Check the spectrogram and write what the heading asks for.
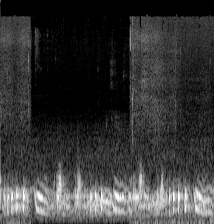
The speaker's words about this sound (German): Aber wir wollen uns aus diesem gegebenen Anlass einmal mit einem dieser Angstviecher beschäftigen, nämlich dem Vogel der Woche, der flumpenden Haustaube.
